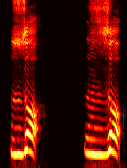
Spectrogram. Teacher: huruf zo dengan menebalkan suara dengan mengangkat posisi pangkal lidah dan lidah bagian depan menutup bagian langit-langit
